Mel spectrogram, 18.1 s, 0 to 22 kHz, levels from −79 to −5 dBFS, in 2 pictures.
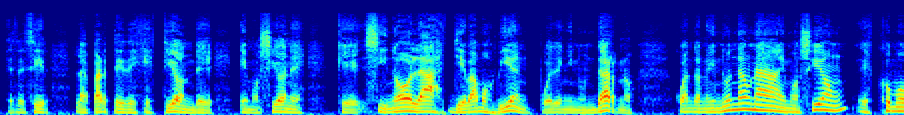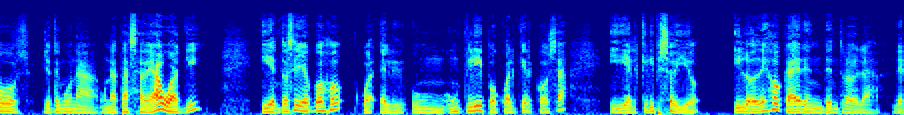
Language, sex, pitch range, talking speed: Spanish, male, 100-150 Hz, 175 wpm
